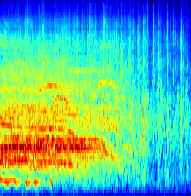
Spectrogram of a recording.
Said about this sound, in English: Nigella Lawson. I'll say that again because that wasn't a big enough cheer. Nigella Lawson.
